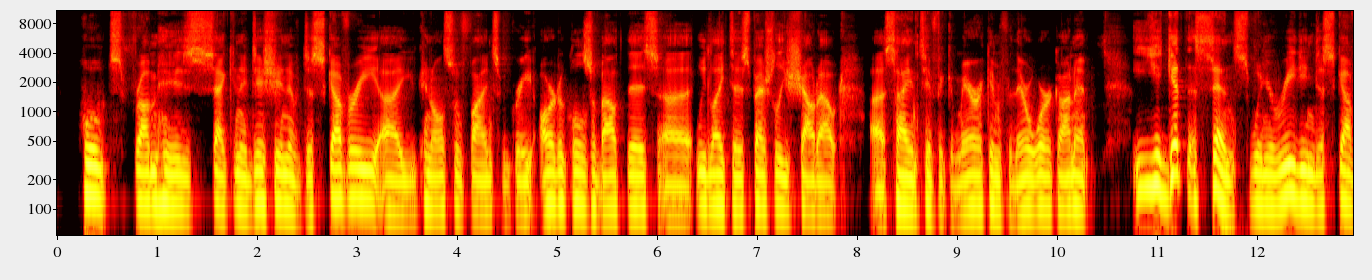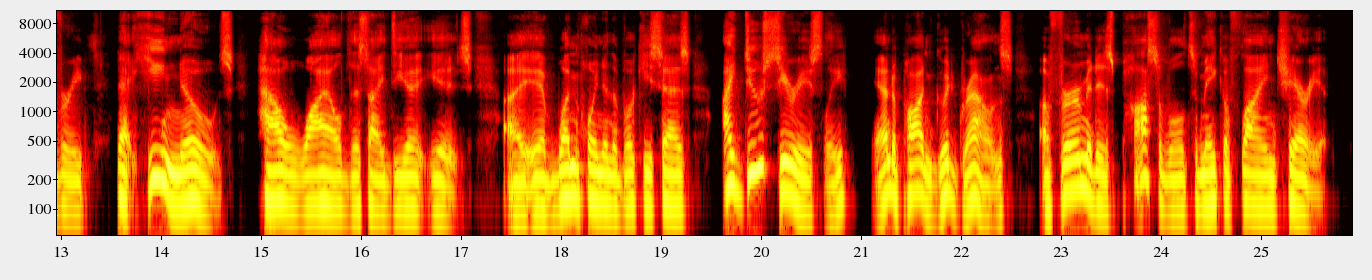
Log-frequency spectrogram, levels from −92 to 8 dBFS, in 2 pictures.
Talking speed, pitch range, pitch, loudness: 170 wpm, 105-125 Hz, 110 Hz, -19 LUFS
